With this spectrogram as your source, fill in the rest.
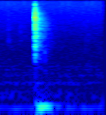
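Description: A single sharp key press on a computer keyboard, one crisp click standing alone against a quiet background.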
